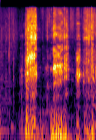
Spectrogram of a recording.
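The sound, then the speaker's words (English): A small dog growls in a series of short, throaty rumbling bursts, loud and raspy, with no one talking. “That way you can hear this little guy growl right into your soul.”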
